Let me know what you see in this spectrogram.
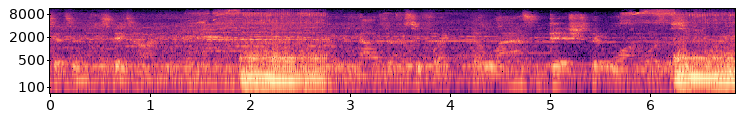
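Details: Boston Terrier dog snoring while asleep, showing his teeth: two rough, rattling snores about four seconds apart, with television talk and music in the background.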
